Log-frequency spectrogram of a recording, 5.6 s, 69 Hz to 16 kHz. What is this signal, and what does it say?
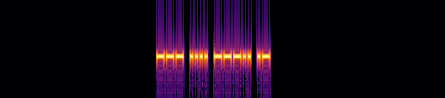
Morse code, heard as a keyed tone, about 40 wpm, 700 Hz. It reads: OH8A
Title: DXCC-100 Call Signs - 4 Characters - 40wpm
